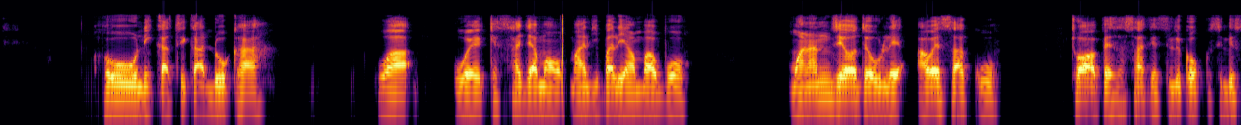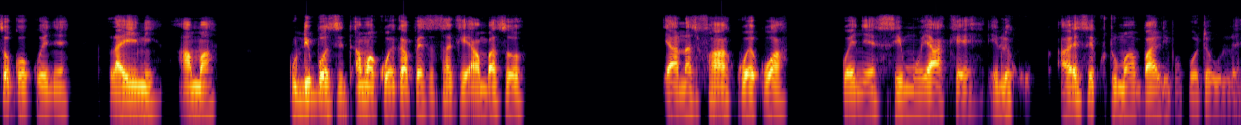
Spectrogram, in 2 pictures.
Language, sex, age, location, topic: Swahili, male, 18-24, Nakuru, finance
